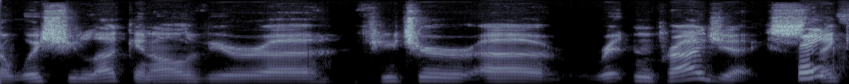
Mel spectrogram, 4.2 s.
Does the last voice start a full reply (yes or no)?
yes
